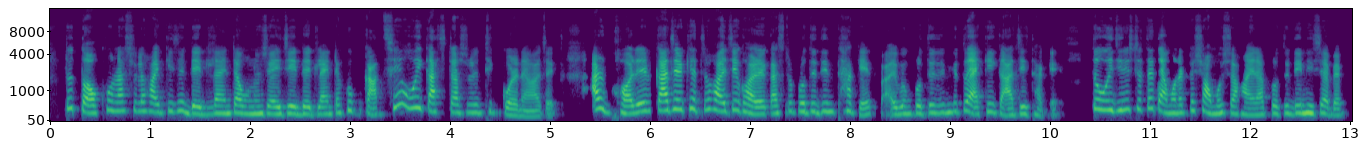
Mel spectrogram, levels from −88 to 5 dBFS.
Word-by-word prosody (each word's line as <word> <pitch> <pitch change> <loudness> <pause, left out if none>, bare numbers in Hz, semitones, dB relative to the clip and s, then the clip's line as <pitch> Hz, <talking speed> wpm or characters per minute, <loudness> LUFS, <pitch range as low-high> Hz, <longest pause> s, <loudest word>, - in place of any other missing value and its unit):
তো - - -4 0.2
তখন 215 +7 +3
আসলে 270 0 -7
হয় 245 -2 +2
কি? 265 - -7
যে, - - -1
ডেডলাইন 205 +2 0
টা 220 - +3
অনুযায়ী 200 -1 0
যে 205 - +4
ডেডলাইন 190 0 -1
টা 220 - -4
খুব 280 - -4
কাছে, 180 - 0 0.2
ওই 365 - +3
কাজটা 245 -1 +3
আসলে 230 +1 -7
ঠিক 245 -3 -12
করে 170 -3 +1
নেওয়া 135 0 -3
যায়। - - -9 0.4
আর 315 - +9 0.2
ঘরের 225 +4 +3
কাজের 310 +3 +8
ক্ষেত্রে 320 -2 -3
হয় 270 -2 +6
যে, 300 - +2
ঘরের 195 -4 +4
কাজ 205 +1 +1
তো - - -7
প্রতিদিন 250 0 -2
থাকে 240 -11 -2
পা - - -11
এবং 195 +2 -2
প্রতিদিন 220 +2 -4
কিন্তু 250 +2 -5
একই 235 +6 -6
কাজই 165 +5 +1
থাকে। - - -10 0.4
তো - - -4
ওই 300 - +2
জিনিসটাতে 310 +3 -3
তেমন 215 -1 +2
একটা 250 +5 -7
সমস্যা 210 0 +1
হয় 175 -2 0
না, - - -1
প্রতিদিন 210 +1 -2
হিসেবে। 195 -5 -3
215 Hz, 225 wpm, -24 LUFS, 195-260 Hz, 0.4 s, আর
